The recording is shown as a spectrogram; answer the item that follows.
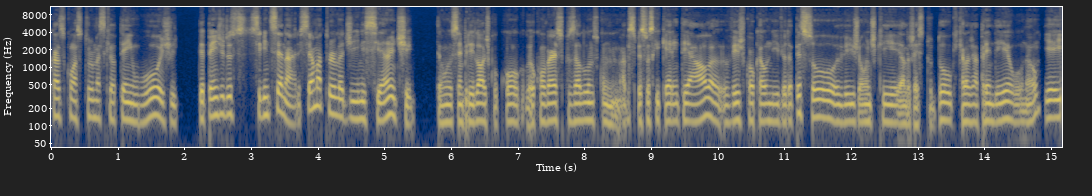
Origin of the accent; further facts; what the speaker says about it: Quebec, Canada; Eu sou de Quebec.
